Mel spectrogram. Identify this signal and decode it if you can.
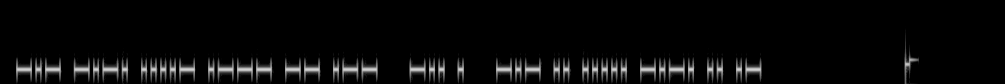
Morse code, heard as a keyed tone, about 25 wpm, 700 Hz. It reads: KC4JMW DE KI5CIA
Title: USA Callsign DE Callsign 25wpm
